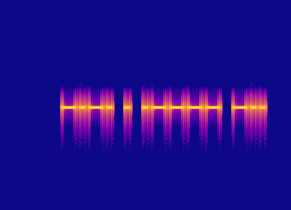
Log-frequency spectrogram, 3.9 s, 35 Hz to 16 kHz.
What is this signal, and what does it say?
Morse code, heard as a keyed tone, about 20 wpm, 700 Hz. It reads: CE1D
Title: DXCC-100 Call Signs - 4 Characters - Repeated 2x - 20wpm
